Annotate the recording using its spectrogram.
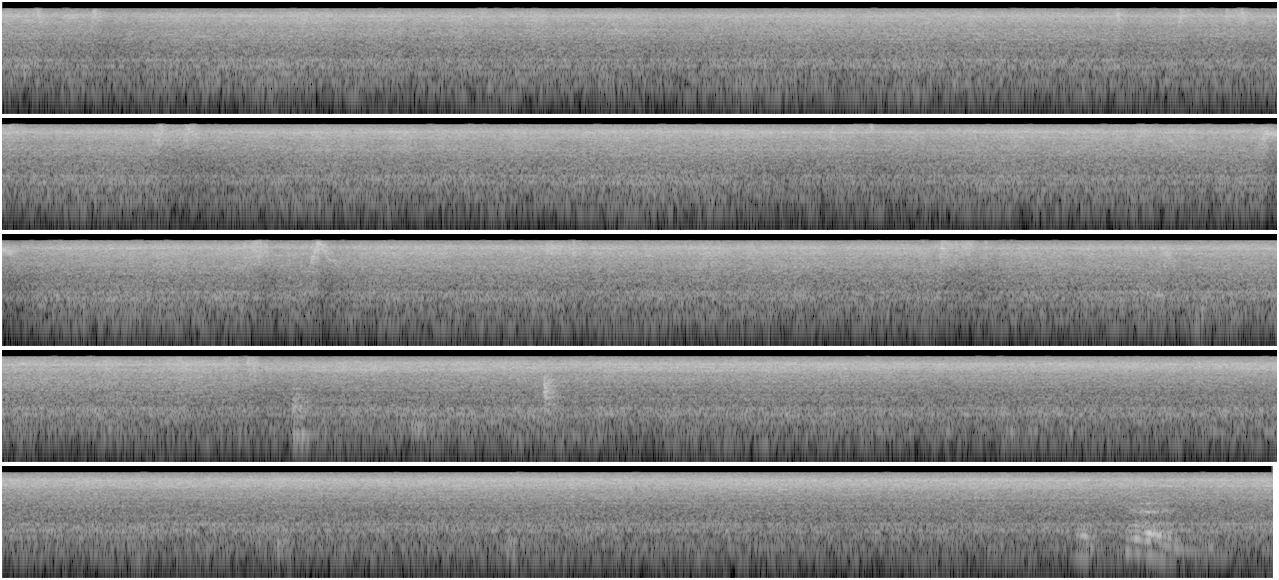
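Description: Vacuum cleaner running steadily, its hose nozzle held to a circuit board and drawing air through the board's holes: a steady hiss. It is sucking excess conductive ink out of the through-holes so that they are clear before copper plating.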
